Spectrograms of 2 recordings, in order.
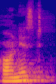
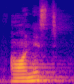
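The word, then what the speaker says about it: honest: नेक्स्ट ऑनेस्ट एच ओ एन ई एस टी ऑनेस्ट ईमानदार। यहां पर एच साइलेंट होता है और ये ओ से प्रोनंसिएशन स्टार्ट होता है। ऑनेस्ट ईमानदार।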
